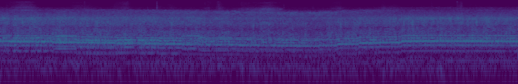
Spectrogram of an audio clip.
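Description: Steady, continuous engine drone of a car being driven in the Roblox video game, a constant buzzing whine with no gaps, loud and close throughout.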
